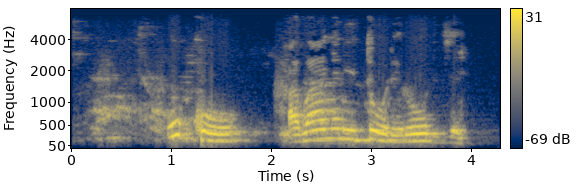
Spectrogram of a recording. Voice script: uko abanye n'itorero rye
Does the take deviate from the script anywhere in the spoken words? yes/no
no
